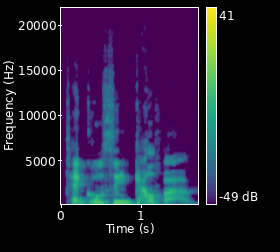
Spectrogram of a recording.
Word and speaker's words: Tegucigalpa: Do you remember how to pronounce the capital city of Honduras? Tegucigalpa.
